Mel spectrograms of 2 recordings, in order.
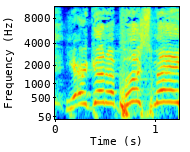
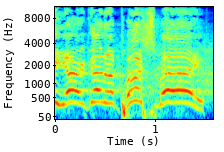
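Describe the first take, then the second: First: Rising whine on me, pitched up. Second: Slower, louder, higher, falling on me. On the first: To the friend about to push him, a whining mock voice. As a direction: whine it like a scared friend who spots you. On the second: To the friend about to push him, a slow shouted mock wail. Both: Acted.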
